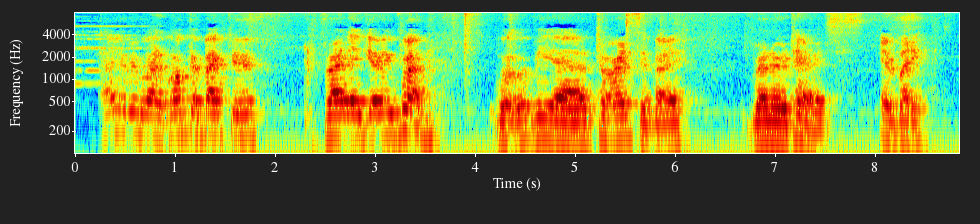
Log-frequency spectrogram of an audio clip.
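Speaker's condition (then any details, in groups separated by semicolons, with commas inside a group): Muscular dystrophy, Duchenne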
